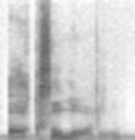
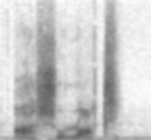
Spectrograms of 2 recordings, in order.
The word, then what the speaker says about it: axolotl: and any Aztec language whenever you see a t and an L that's not toe like an axolotl bottle you'll you'll see the TL that's not technically how it's pronounced in the original Aztec Axolotl would actually be pronounced asholaki foreign the x is actually a show like in a once again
